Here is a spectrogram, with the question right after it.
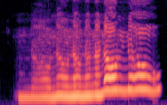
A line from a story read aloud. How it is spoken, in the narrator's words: Dee stammered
